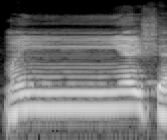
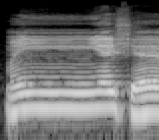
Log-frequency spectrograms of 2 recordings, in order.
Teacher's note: بڑی مد بھی ہے، مد متصل، دونوں کو ملا کر 6 الف کی مقدار کھینچ کر پڑھا جائے گا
